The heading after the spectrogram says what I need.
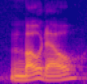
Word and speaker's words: MODO: MODO, M-O-D-O, stands for morning dove.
